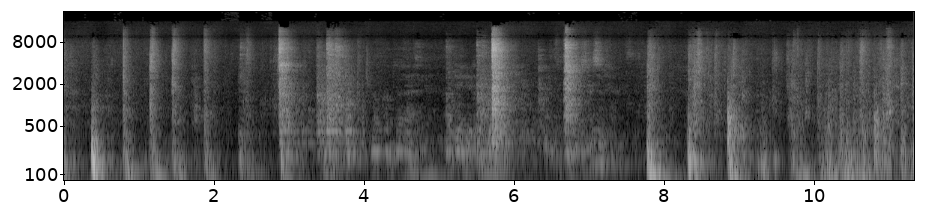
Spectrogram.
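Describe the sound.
A door is opened as Stepan arrives in a German radio play, with a series of clattering thumps, knocks and shuffling footsteps at irregular intervals.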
